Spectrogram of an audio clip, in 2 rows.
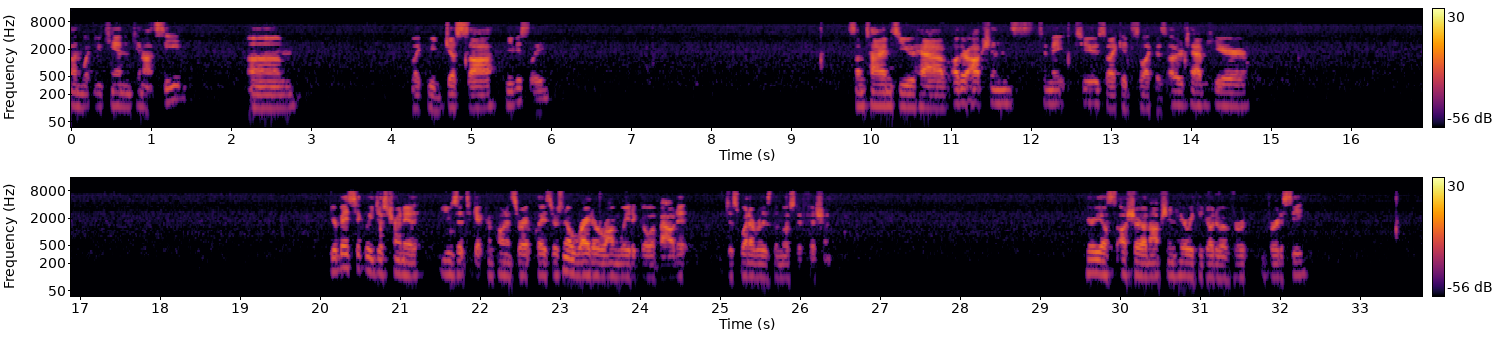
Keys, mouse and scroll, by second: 1.2-2.4 scroll down 1, 3.6 click, 4.2 scroll up 1, 4.8-7.3 middle drag, 7.3-7.9 scroll up 1, 9.3-11.3 middle drag, 11.3 scroll up 1, 12.4-14.9 middle drag, 14.9-15.2 scroll down 1, 17.2 click, 19.3-20.6 scroll up 1, 20.6-23.3 middle drag, 23.3 scroll down 1, 23.4-24.9 middle drag, 24.9 click, 25.7 middle click, 26.7-29.9 scroll down 1, 31.0 click, 32.0 scroll up 1, 33.3-33.7 middle drag.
